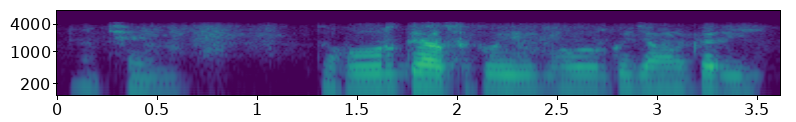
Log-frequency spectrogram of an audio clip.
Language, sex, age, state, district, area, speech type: Punjabi, male, 45-60, Punjab, Muktsar, urban, conversation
